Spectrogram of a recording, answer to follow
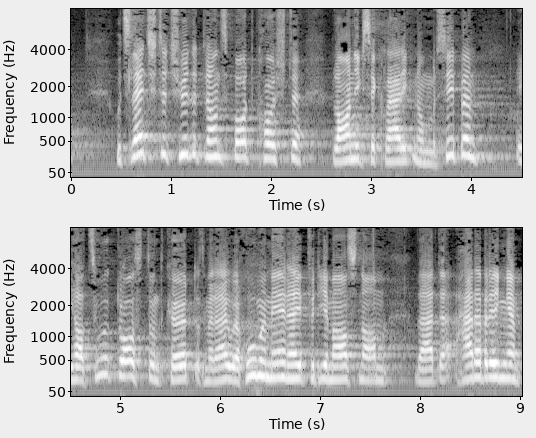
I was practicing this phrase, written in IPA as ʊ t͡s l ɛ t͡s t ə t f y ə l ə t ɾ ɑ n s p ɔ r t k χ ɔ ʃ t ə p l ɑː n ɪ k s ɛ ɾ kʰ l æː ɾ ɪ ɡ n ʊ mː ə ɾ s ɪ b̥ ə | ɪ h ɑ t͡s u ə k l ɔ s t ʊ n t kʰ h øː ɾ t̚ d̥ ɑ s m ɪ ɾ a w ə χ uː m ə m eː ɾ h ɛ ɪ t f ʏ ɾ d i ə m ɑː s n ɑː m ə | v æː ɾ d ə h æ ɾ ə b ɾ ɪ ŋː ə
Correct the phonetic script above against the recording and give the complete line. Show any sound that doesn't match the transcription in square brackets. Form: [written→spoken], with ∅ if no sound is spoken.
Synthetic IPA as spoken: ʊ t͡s l ɛ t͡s t ə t [f→ʃ] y ə l ə t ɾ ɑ n s p ɔ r t k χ ɔ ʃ t ə p l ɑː n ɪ k s ɛ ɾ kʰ l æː ɾ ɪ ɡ n ʊ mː ə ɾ s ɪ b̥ ə | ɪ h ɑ t͡s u ə k l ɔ s t ʊ n t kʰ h øː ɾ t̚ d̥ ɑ s m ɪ ɾ a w ə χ uː m ə m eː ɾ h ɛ ɪ t f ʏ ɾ d i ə m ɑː s n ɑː m ə | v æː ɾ d ə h æ ɾ ə b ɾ ɪ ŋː ə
